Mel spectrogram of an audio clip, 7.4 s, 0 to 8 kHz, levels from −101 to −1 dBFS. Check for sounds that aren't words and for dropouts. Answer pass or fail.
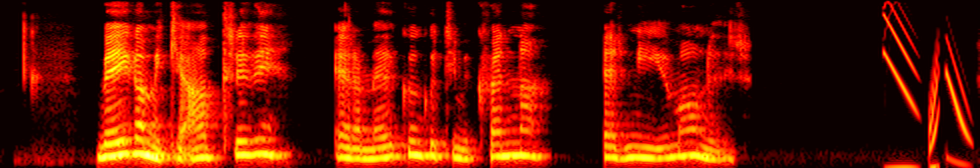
fail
